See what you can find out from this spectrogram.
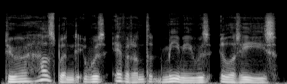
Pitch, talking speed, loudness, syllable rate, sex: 120 Hz, 250 wpm, -15 LUFS, 6.2 syllables/s, male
